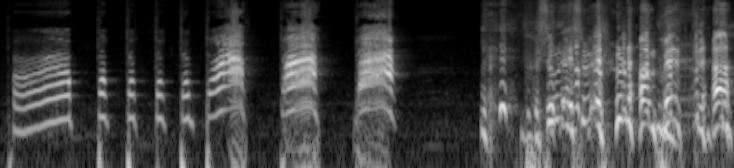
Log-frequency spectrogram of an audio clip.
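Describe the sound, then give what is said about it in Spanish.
A person imitates a hen laying an egg: a rising squawk, a quick run of clucks, then two loud drawn-out cackles, followed by a burst of laughter and chatter from several people. “Esta una es gallina la... echando un huevo.”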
